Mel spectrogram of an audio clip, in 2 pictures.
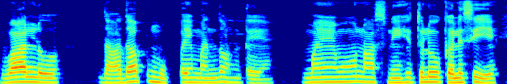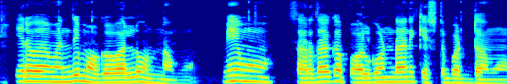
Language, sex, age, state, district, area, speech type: Telugu, male, 18-30, Andhra Pradesh, Eluru, rural, spontaneous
